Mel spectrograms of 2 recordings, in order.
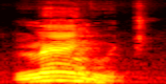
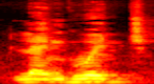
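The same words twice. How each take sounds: First: The stress is on the first syllable. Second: The stress is on the second syllable. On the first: The speaker calls it right. "على المقطع الاول" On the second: The speaker calls it wrong. "حطيت الاستريس على المقطع الثاني"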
